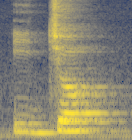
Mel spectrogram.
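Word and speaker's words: Ìjọ: So church in Yoruba is being pronounced as Ijo, Ijowa, our church. Well, in Ondo, it's being pronounced as Ujo, Ujowa, Ujo. Please, I want you to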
